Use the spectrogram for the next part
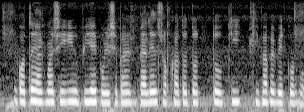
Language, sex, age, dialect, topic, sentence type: Bengali, female, 18-24, Rajbangshi, banking, question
